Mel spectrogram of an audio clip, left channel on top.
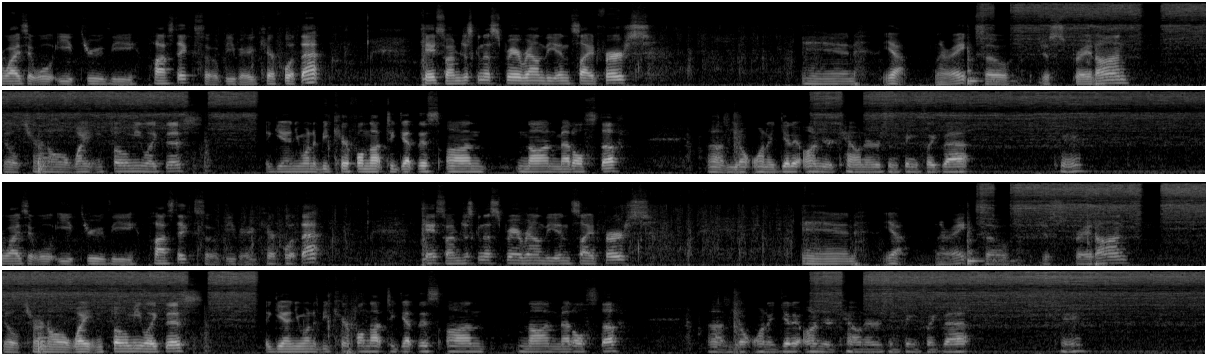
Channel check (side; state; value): both; normal; correlation -0.16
